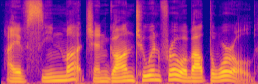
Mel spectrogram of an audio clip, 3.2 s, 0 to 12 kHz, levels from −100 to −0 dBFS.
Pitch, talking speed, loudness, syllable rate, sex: 150 Hz, 220 wpm, -16 LUFS, 4.2 syllables/s, male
